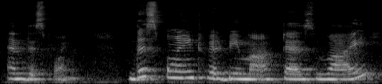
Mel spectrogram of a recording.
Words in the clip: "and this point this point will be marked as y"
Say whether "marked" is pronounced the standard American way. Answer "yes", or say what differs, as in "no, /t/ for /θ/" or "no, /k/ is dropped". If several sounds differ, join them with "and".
yes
